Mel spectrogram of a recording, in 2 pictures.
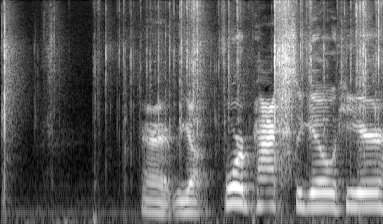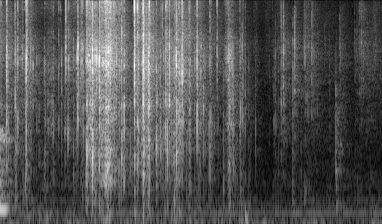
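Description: A foil wrapper crinkles as it is handled.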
